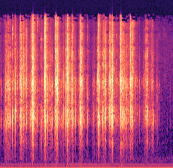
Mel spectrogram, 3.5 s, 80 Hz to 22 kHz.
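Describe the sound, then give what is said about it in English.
A 2x2 Rubik's cube being twisted rapidly, a quick run of dry clicking and rattling turns, with a steady low hum underneath and no voices. “The answer the answer was it was a Rubik's cube. Specifically, take a guess, a 2 by 2.”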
